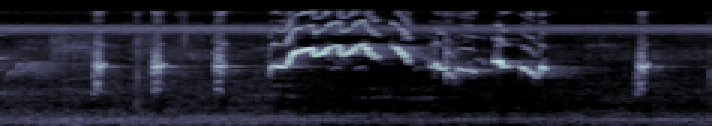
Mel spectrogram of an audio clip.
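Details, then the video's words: A frequently singing Oriental magpie-robin, played as a lure to stir a lazy bird: spaced sharp tick notes around a long fluid warbling phrase that rises and falls in loops, under a continuous high electronic whine. "kacer gacor DOR pancingan kacer malas bunyi langsung ngamuk"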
